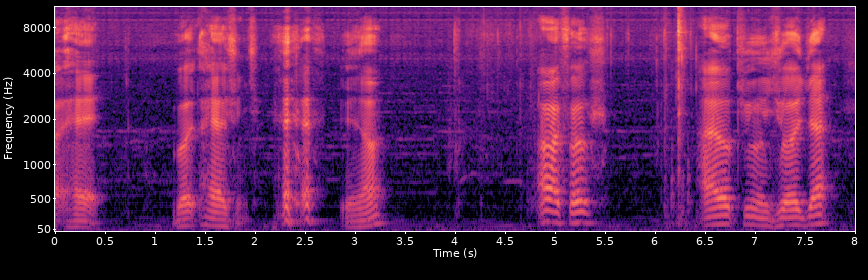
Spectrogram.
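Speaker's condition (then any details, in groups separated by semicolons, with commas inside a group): Mouth cancer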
